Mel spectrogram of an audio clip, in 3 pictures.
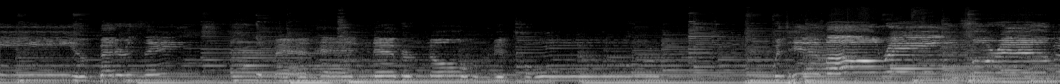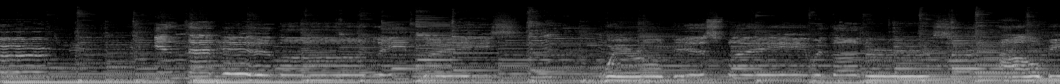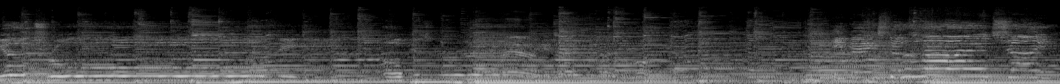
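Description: Live country gospel band playing: a strummed acoustic guitar, an electric bass stepping between notes, and a guitar played flat with a slide bar, its notes gliding.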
